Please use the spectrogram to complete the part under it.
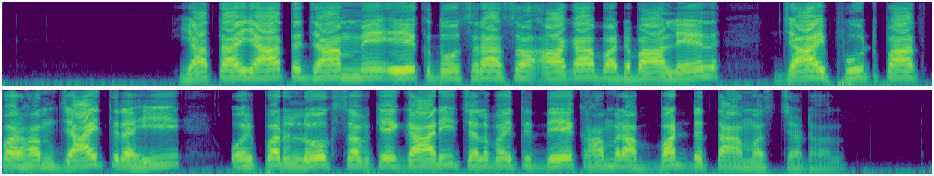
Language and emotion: Maithili, angry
